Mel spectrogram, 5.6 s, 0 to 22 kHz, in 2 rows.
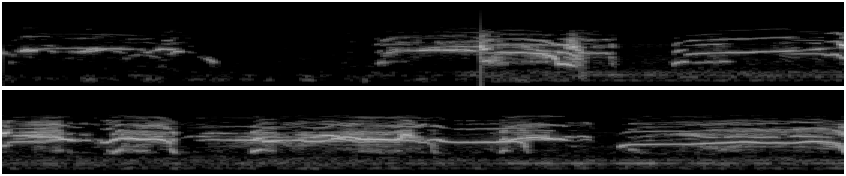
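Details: Young peregrine falcons begging while their mother feeds them in the evening, Żerań, Warsaw, Poland, July 2022; a short harsh squeal, a pause, then a run of rasping, wavering screeches with brief gaps.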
